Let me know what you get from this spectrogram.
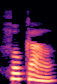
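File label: "vokal", Indonesian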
